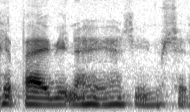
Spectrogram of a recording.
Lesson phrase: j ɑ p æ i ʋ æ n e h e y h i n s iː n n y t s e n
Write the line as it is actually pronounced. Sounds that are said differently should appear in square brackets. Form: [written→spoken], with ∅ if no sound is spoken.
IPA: j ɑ p æ i ʋ [æ→i] n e h e [y→i] h [i→æ] n s iː n n y [t→s] s e n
